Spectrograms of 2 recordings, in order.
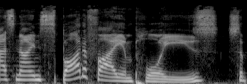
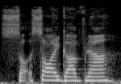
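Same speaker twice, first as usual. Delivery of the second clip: put-on British accent; 2 semitones higher than usual. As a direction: say sorry governor in a put-on London accent. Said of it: "You have to do it British".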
